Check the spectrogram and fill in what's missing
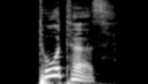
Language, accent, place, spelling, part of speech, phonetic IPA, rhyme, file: German, Germany, Berlin, totes, adjective, [ˈtoːtəs], -oːtəs, De-totes.ogg
- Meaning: strong/mixed nominative/accusative neuter singular of tot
